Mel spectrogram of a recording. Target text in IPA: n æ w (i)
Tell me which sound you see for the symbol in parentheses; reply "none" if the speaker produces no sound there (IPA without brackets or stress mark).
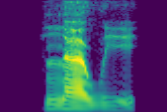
i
